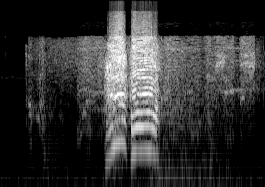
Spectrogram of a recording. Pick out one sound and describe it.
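A young man yells loudly into a microphone.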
